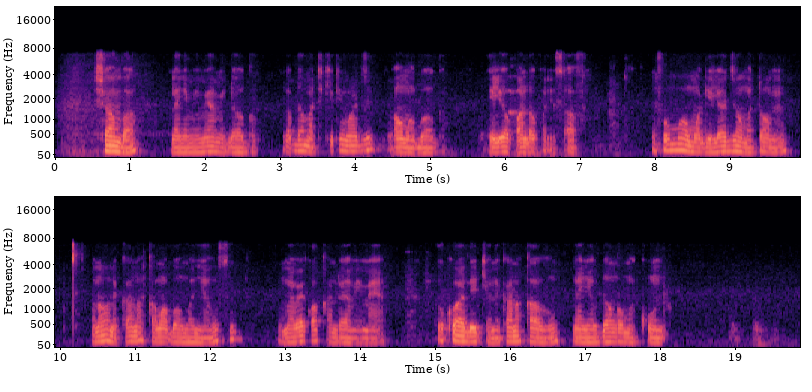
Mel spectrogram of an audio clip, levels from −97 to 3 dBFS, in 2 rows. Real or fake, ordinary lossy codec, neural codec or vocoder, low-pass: real; Opus, 24 kbps; none; 7.2 kHz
